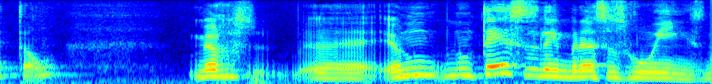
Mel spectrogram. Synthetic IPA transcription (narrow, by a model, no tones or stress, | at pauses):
ẽt̪ɐ̰̃w̃ | meweɛḛwnɐ̃w̃nɐ̃w̃t̪ẽj̃ɛsɐzlẽmbɾɐ̃sɐzʁuĩsn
